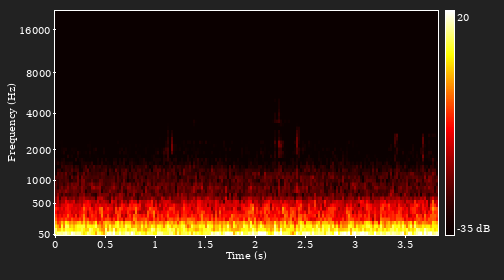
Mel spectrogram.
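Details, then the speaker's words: 2007 Ford F-150 V8 at about 200,000 miles, driving at 25–30 mph: deep steady droning hum that swells as weight shifts onto the driver side, suspected worn driver-side wheel bearing. "let's go test right and you can hear the humming noise already a little bit when you go at about 25 30 let's go a little bit more yeah"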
